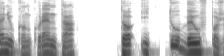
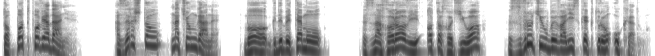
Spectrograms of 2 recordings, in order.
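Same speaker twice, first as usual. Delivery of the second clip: higher, louder, indignant; angry protest; 6 semitones higher, 6 dB louder than usual. Acted. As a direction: attack the question hard. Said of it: "zawołał doktor Pawlicki". (z oburzeniem, głośno)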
